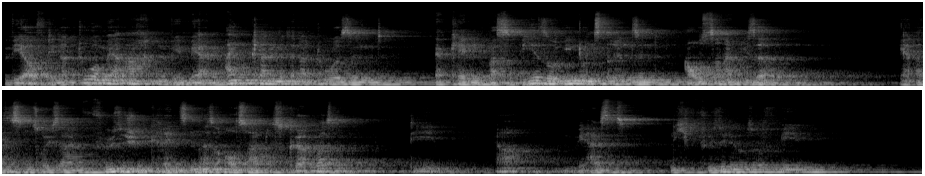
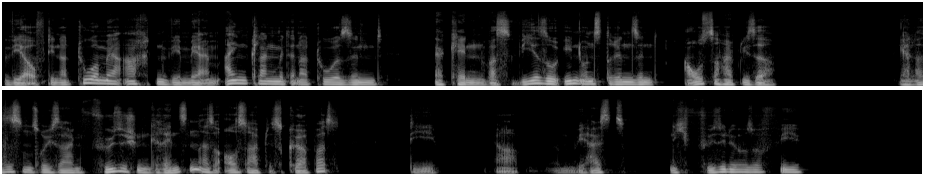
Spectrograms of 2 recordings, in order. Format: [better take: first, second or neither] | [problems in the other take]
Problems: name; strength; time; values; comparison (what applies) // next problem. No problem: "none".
second | room echo; noticeable; dies away in 1.5 s // off-mic speech; far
